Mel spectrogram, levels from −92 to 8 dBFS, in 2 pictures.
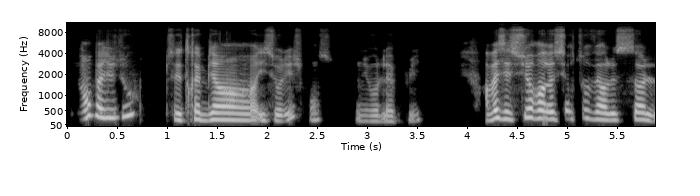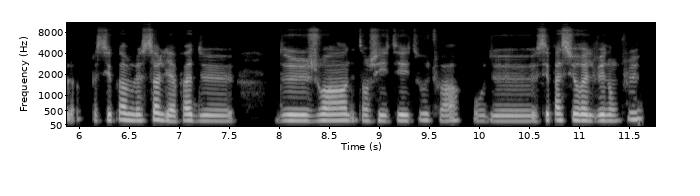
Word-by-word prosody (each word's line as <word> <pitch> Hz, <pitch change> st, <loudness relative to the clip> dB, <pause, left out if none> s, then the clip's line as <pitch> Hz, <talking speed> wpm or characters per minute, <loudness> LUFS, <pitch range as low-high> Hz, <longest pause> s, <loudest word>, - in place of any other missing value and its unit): Non, 360 Hz, -, +4 dB
pas 310 Hz, -4 st, +7 dB
du 275 Hz, 0 st, +3 dB
tout. 335 Hz, +5 st, +1 dB, 0.3 s
C'est 210 Hz, -2 st, +1 dB
très 225 Hz, +3 st, +2 dB
bien 210 Hz, 0 st, +6 dB
isolé, 190 Hz, +6 st, -2 dB
je 320 Hz, -, -14 dB
pense, 210 Hz, +2 st, -12 dB, 0.2 s
au -, -, -11 dB
niveau 175 Hz, 0 st, -7 dB
de -, -, -8 dB
la 165 Hz, -, -3 dB
pluie, 190 Hz, +3 st, -16 dB, 0.6 s
en -, -, -1 dB
fait, 260 Hz, -, +8 dB
c'est 240 Hz, -3 st, +2 dB
sur, 285 Hz, +5 st, +3 dB
heu, 240 Hz, -2 st, +7 dB
surtout 245 Hz, +3 st, -5 dB
vers 220 Hz, -2 st, +4 dB
le 205 Hz, -, +3 dB
sol 205 Hz, 0 st, +1 dB, 0.2 s
parce 190 Hz, -2 st, -14 dB
que 195 Hz, -, -2 dB
comme 210 Hz, -1 st, -2 dB
le 190 Hz, -, -2 dB
sol, 215 Hz, +2 st, -1 dB
il -, -, -6 dB
y -, -, 0 dB
a 170 Hz, -, -3 dB
pas 195 Hz, +2 st, -1 dB
de 175 Hz, -1 st, -7 dB, 0.4 s
de 185 Hz, -1 st, -1 dB
joint 190 Hz, +2 st, -1 dB
d'étanchéité 185 Hz, -1 st, -7 dB
et 185 Hz, -, -6 dB
tout, 205 Hz, +2 st, -9 dB
tu 200 Hz, -, -26 dB
vois? 175 Hz, +2 st, -7 dB
Ou 175 Hz, -, -13 dB
de 175 Hz, -1 st, -8 dB
c'est 195 Hz, +4 st, -4 dB
pas 205 Hz, 0 st, -2 dB
surélevé, 190 Hz, -2 st, 0 dB
non 185 Hz, 0 st, -7 dB
plus. 225 Hz, +4 st, -7 dB
195 Hz, 245 wpm, -22 LUFS, 185-220 Hz, 0.6 s, fait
